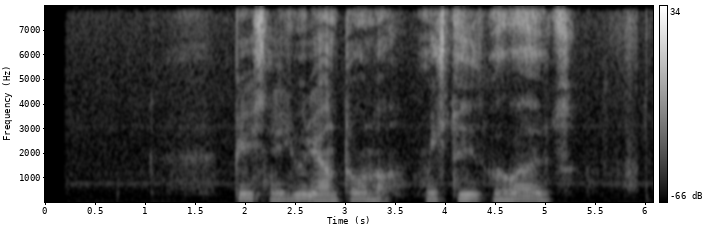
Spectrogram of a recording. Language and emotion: Russian, sad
